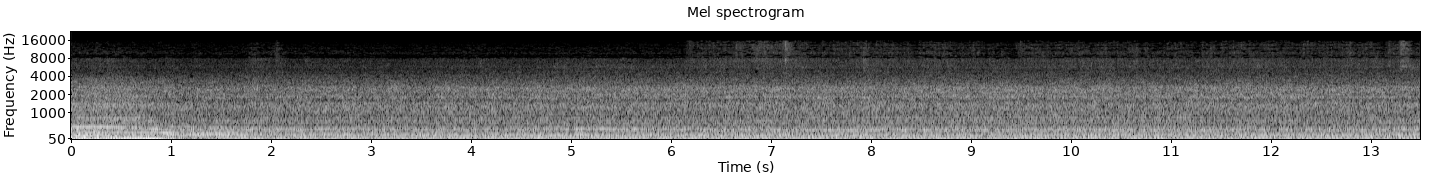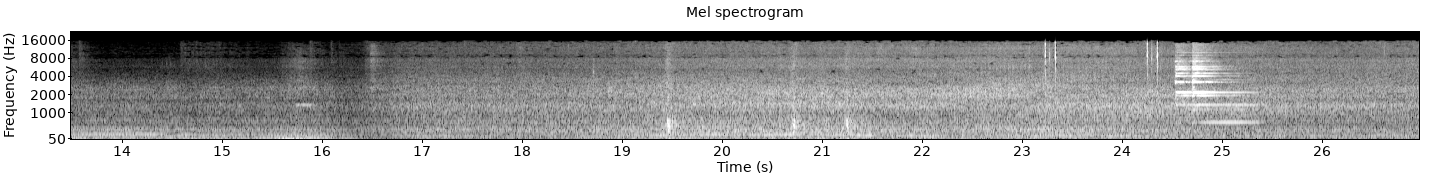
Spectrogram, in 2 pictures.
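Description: Scania K230UB city bus's diesel engine heard from inside the cabin, dropping in pitch as the bus slows and then running with a steady low drone. About 16 seconds in there is a short burst of noise, after which a more open engine hum rises and falls, and a short high electronic beep sounds near the end.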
